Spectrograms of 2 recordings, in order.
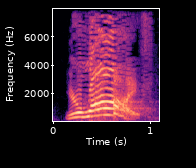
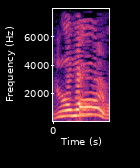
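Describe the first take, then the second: First: High, loud exclamation; real loud. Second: High, loud earnest exclamation; loud and serious. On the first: Loud coach greeting him in Sam's Club, shouting. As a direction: blurt You're alive at full volume. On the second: Coach repeating it in front of the in-laws, loud shout. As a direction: insist You're alive, loud and dead serious. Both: Retold or imitated. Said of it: "Like, real loud".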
